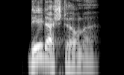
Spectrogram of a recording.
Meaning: nominative/accusative/genitive plural of Bildersturm
- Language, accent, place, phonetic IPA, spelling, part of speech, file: German, Germany, Berlin, [ˈbɪldɐˌʃtʏʁmə], Bilderstürme, noun, De-Bilderstürme.ogg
